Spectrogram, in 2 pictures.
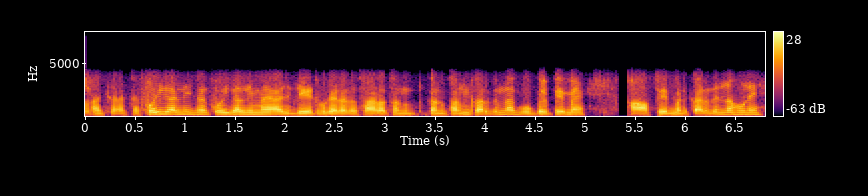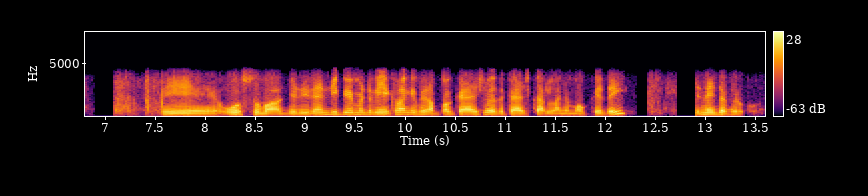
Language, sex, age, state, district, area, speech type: Punjabi, male, 30-45, Punjab, Fazilka, rural, conversation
